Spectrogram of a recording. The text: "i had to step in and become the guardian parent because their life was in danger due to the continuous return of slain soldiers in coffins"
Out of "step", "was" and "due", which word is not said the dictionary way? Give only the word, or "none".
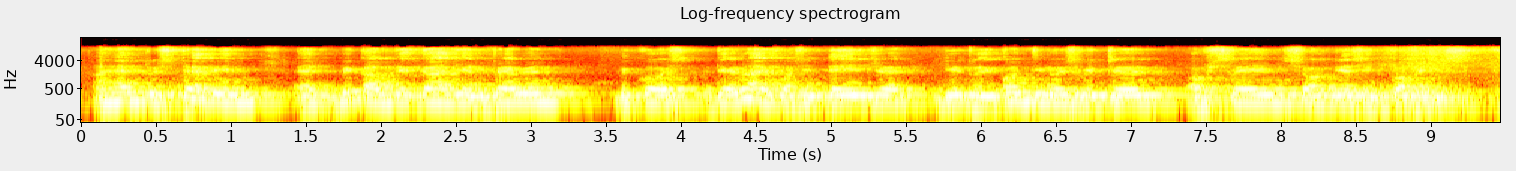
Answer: was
